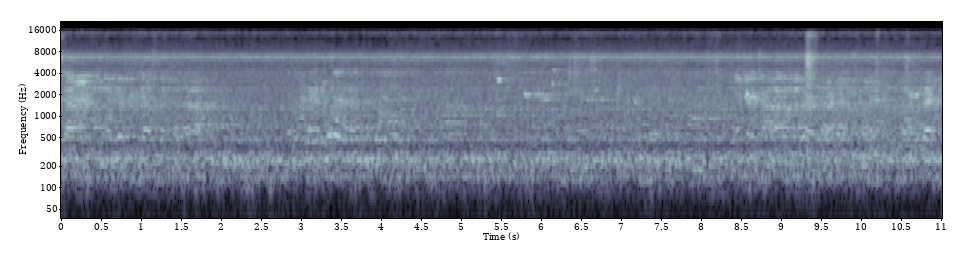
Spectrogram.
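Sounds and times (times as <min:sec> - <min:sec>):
factory machinery din: 0:00.0 - 0:11.0.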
